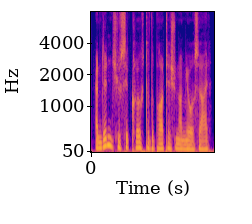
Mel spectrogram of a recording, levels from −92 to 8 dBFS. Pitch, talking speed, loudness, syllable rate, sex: 105 Hz, 265 wpm, -16 LUFS, 6.3 syllables/s, male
